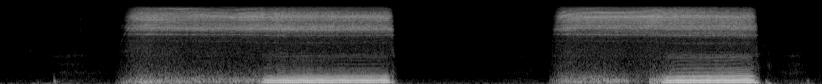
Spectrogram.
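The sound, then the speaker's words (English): A voice demonstrates a pronunciation exercise: holding the tongue in the 's' position and exhaling, it holds a loud, steady 's' hiss, then adds voice so it shifts into a buzzing 'z', repeated twice with a short silent pause between the two attempts. “Hold your tongue in the s position, continue exhaling, and then add your voice.”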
